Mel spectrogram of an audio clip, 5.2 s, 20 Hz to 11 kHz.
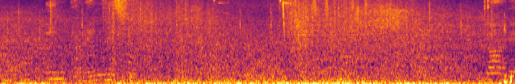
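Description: Missile blast in MechWarrior 5 mech combat, a loud rumbling boom with crackling debris spread across several seconds under steady battle noise.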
